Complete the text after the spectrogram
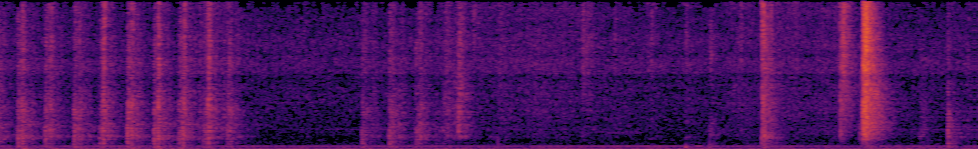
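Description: A paintbrush taps and brushes against a canvas.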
